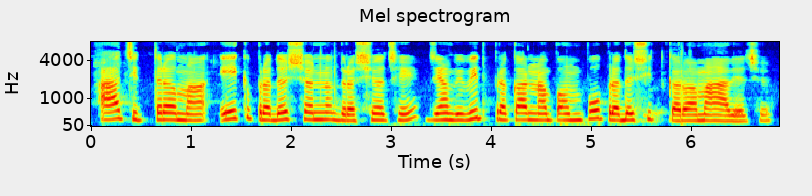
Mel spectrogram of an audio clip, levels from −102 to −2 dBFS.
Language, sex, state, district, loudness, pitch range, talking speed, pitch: Gujarati, female, Gujarat, Valsad, -17 LUFS, 220-255 Hz, 120 wpm, 235 Hz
